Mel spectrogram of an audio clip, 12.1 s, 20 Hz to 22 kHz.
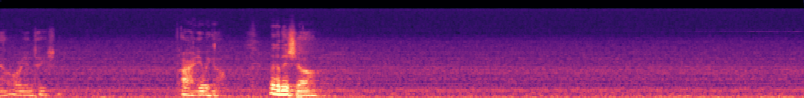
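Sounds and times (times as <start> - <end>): background hiss: 0.0 - 12.0
faint hum: 0.0 - 12.0.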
